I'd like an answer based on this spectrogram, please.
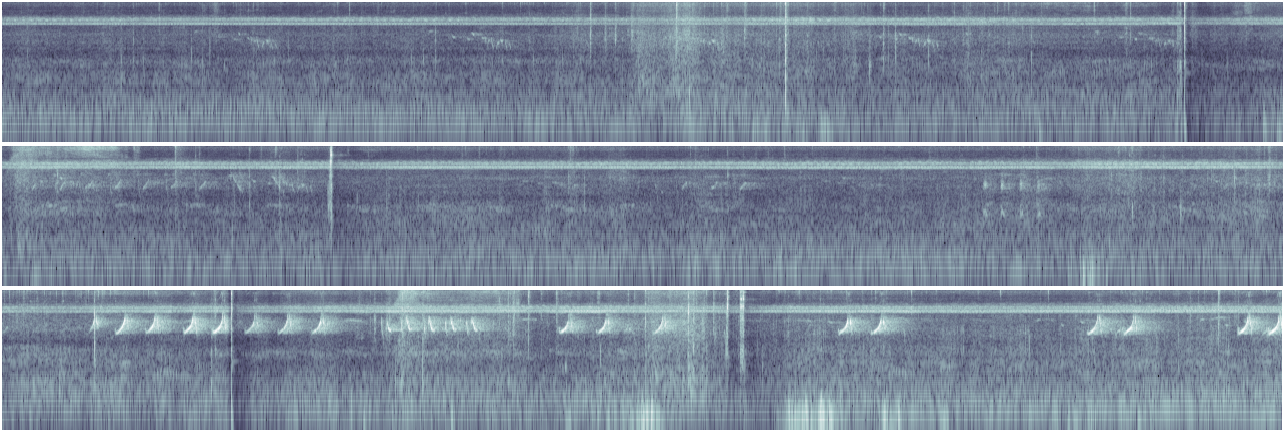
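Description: Insects droning steadily at a high pitch, with a bird calling in quick runs of rising chirps during the last third. A few sharp clicks and some low thumps near the end.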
